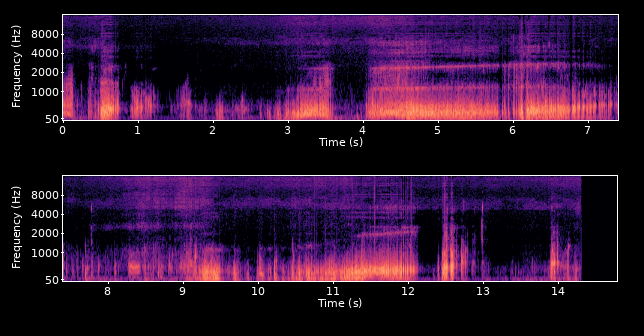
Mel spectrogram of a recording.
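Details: Stomach growling (borborygmi): long rumbling gurgles with brief squeaky tones between short bubbling pops.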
